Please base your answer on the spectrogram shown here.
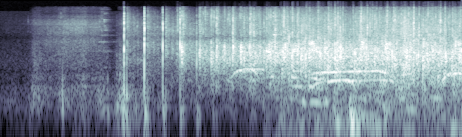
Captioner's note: cheering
